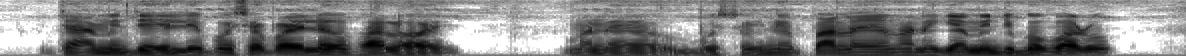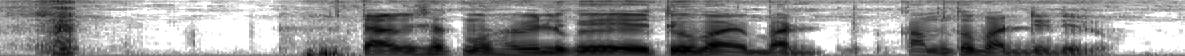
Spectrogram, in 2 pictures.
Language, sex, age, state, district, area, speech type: Assamese, male, 60+, Assam, Nagaon, rural, spontaneous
